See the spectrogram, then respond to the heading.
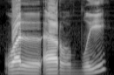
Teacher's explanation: Kemudian wal ardihi ini ada alif lam qamariah yaitu alif lam yang tertulis tapi dia dibaca huruf lamnya dengan jelas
